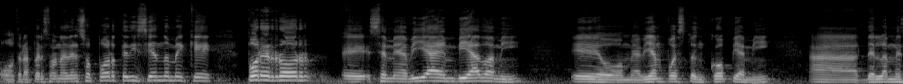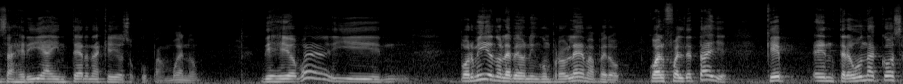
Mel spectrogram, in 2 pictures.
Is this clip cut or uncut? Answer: uncut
